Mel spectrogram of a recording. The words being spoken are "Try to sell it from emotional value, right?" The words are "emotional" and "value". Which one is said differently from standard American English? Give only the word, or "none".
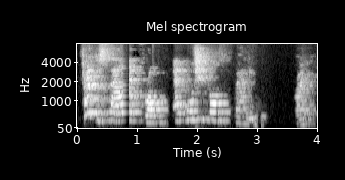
none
